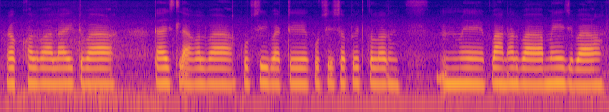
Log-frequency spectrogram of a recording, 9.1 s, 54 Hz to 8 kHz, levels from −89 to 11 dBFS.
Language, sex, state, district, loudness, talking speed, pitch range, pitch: Hindi, female, Uttar Pradesh, Deoria, -16 LUFS, 110 wpm, 190-195 Hz, 195 Hz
